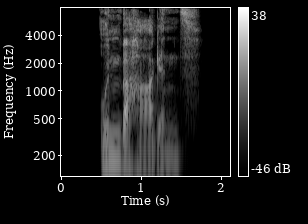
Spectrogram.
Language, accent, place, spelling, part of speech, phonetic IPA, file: German, Germany, Berlin, Unbehagens, noun, [ˈʊnbəˌhaːɡn̩s], De-Unbehagens.ogg
- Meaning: genitive of Unbehagen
